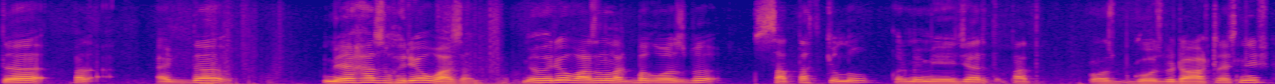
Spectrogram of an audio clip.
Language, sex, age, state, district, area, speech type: Kashmiri, male, 18-30, Jammu and Kashmir, Anantnag, rural, spontaneous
